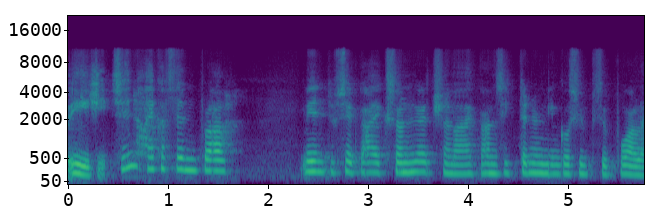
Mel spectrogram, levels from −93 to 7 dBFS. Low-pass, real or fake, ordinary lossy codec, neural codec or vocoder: 10.8 kHz; fake; none; codec, 16 kHz in and 24 kHz out, 0.6 kbps, FocalCodec, streaming, 2048 codes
